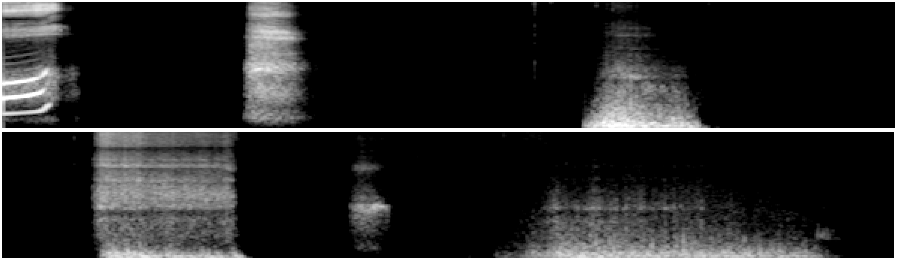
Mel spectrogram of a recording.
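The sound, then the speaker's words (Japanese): Soft breaths blown gently into the ear to finish an ear cleaning: several slow, airy puffs separated by silent gaps, with a few brief voiced breaths in between. “じゃあ、ふうふうして終わろっか。”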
